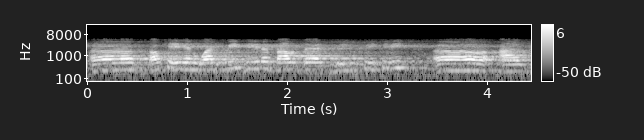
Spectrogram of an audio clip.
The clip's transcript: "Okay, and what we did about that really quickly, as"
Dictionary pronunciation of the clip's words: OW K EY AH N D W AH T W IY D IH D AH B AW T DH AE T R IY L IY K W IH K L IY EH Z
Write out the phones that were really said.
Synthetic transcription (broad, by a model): OW K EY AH N W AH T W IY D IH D AH B AW T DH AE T W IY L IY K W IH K L IY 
